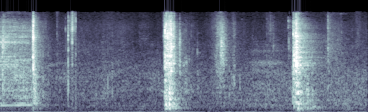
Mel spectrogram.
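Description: An auto-lock entrance door being opened, with a short noise as it starts, then two loud thuds about a second and a half apart and a fainter knock between them.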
